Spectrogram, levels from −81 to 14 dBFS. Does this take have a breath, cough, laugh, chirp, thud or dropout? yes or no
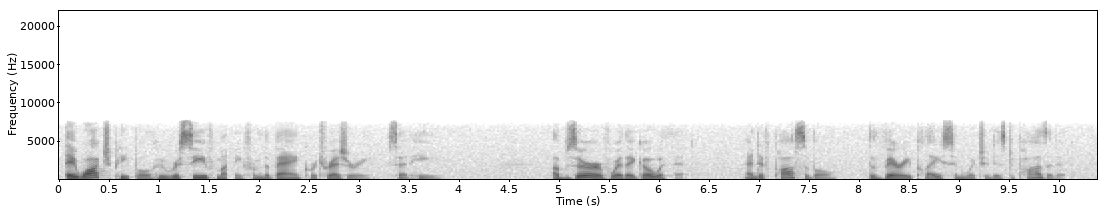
yes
